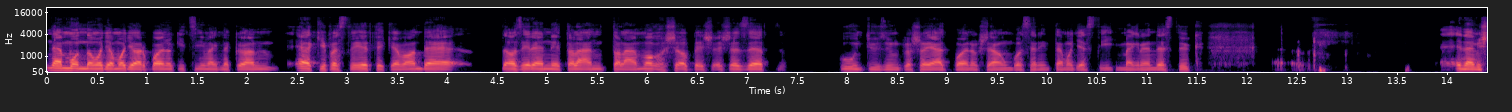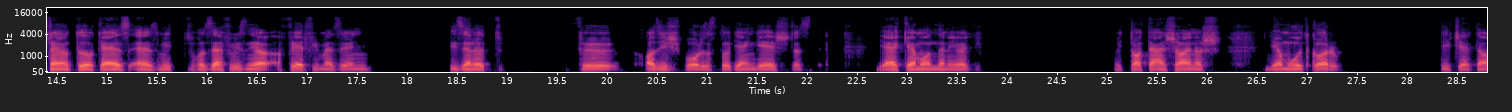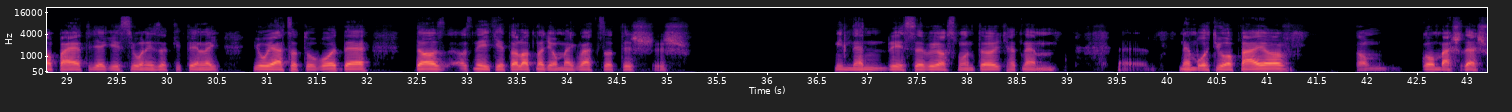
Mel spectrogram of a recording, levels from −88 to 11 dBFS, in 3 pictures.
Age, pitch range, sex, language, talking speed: 30-49, 90-105 Hz, male, Hungarian, 130 wpm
